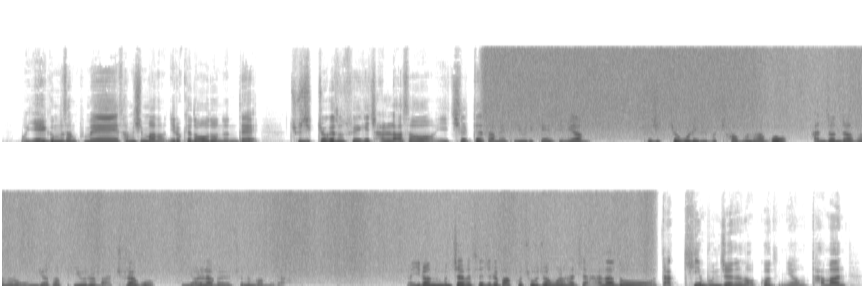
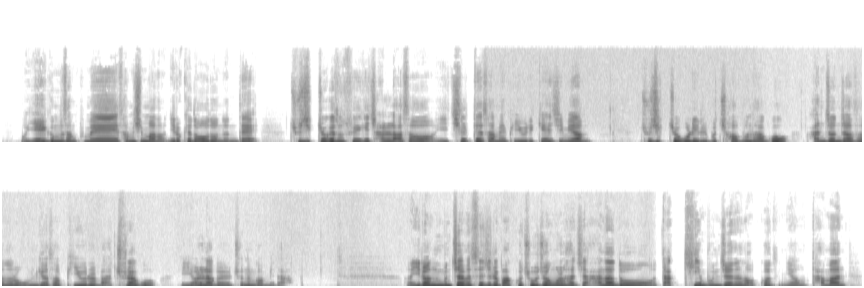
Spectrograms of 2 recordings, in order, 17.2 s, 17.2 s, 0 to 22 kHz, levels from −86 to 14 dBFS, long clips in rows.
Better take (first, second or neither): second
